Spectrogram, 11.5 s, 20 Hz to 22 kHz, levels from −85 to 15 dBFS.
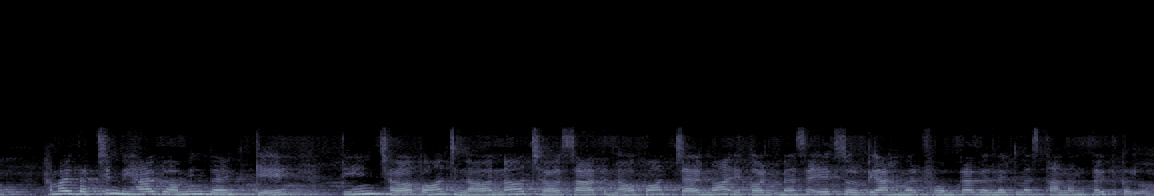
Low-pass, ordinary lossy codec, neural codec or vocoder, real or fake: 7.2 kHz; Opus, 16 kbps; none; real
